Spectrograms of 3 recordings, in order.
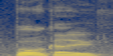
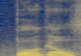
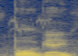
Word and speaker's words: Bourgault: DLC properly, and the new DLC is the Bourgault DLC. Apparently that is the correct pronunciation for it, because before I was calling it Bourgault or something as it is spelt, but yeah, Bourgault seems to be more appropriate.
